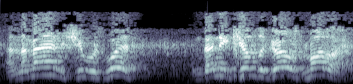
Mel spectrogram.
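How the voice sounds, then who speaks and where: Urgent, sharp-voiced policeman. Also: extremely high pitch, expressive, fast, exaggerated voice. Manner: urgent, clipped. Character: urgent policeman hunting a killer. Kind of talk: 1950s radio drama acting. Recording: muffled old radio, faint noise.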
